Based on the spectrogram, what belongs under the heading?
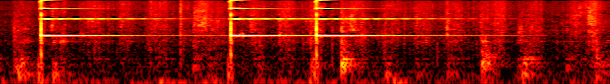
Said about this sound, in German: Da ertönte schrill die Klingel.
